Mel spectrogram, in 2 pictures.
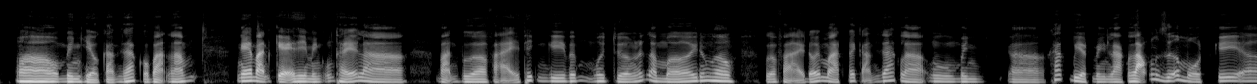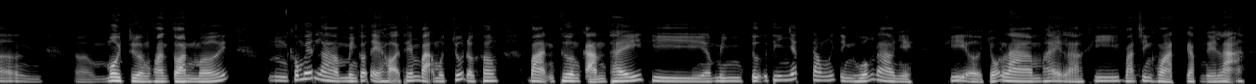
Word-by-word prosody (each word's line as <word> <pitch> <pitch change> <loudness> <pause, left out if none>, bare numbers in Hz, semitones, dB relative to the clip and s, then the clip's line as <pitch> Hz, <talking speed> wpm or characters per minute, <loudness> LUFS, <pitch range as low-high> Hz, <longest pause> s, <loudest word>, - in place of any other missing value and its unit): Wow, 130 -2 +8
mình 130 0 +4
hiểu 110 -5 +3
cảm 105 +3 -1
giác 150 +6 +4
của - - -2
bạn - - +2
lắm. 130 +7 +1 0.4
Nghe 160 +2 +7
bạn 155 -7 +5
kể 135 - +4
thì 135 +1 +5
mình 125 -1 +1
cũng 145 +5 -8
thấy 135 0 +3
là 120 -8 +2 0.3
bạn 120 -1 -2
vừa 120 -2 +3
phải 90 -2 -3
thích 180 +8 -3
nghi 150 -2 0
với 150 +1 0
một 175 - -13
môi 145 +2 -1
trường 130 -3 -1
rất 170 +6 -3
là 175 - +1
mới, 130 +2 +2
đúng 175 +2 +1
hông? 155 -4 +5 0.3
Vừa 120 -1 -1
phải 95 -4 -3
đối 130 +7 +2
mặt 145 -9 0
với 160 - -3
cảm 130 - -8
giác 170 +3 -2
là, 120 -6 0
ừ, 125 +7 -9
mình, 130 -2 -3 0.3
à, 110 -2 -4
khác 225 +1 -4
biệt, 150 -9 +2
mình 120 -1 -3
lạc 120 +1 -1
lõng 140 +7 +5
giữa 160 0 0
một 135 - -2
cái, 165 +1 0
a, 155 -2 -4 0.7
à, - - -17 0.2
môi 170 +1 +6
trường 140 -5 -1
hoàn 135 0 -1
toàn 135 0 +2
mới. 140 - 0 0.4
Ừm, 180 -2 -7
không 210 +3 -2
biết 270 +2 +2
là 185 - 0
mình 150 0 -2
có 180 - +1
thể - - -2
hỏi 145 +1 -1
thêm 175 +1 -3
bạn 165 -3 0
một 140 - -4
chút 225 +2 -2
được 145 - -2
không? 165 +1 0 0.3
Bạn 155 -4 +1
thường 155 -2 +3
cảm 120 0 +1
thấy 160 +8 +2
thì, 150 -3 -2
à, - - -3
mình 155 +1 -4
tự 165 -1 -1
ti 200 -1 -3
nhất 235 +6 -4
trong 190 -2 -3
cái 200 - -8
tình 150 -4 -6
huống 150 +9 -1
nào 165 -8 -1
nhỉ? 130 -3 -5 0.4
Khi 175 0 -2
ở 130 -5 -2
chỗ 145 - -3
làm, 145 -5 0
hay 150 +2 -3
là 130 - -4
khi 165 +1 -4
bạn 145 +1 -3
sinh 170 -2 -4
hoạt 135 -4 -1
gặp 135 -1 -4
người 130 0 -6
lạ, 140 +1 -1
145 Hz, 235 wpm, -22 LUFS, 130-165 Hz, 0.7 s, Wow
